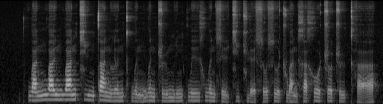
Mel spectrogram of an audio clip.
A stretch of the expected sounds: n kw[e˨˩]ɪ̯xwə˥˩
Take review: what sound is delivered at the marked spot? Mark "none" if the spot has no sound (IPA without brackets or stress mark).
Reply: e˥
